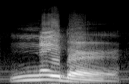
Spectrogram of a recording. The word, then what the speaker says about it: neighbor: good Freight neighbor a NE neor neighbor okay GH is silent okay that see that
